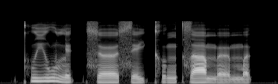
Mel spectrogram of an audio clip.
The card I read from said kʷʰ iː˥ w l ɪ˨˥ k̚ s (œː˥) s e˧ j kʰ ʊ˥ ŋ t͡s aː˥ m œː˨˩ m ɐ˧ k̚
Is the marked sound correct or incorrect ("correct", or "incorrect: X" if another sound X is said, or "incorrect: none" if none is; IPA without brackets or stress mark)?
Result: correct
